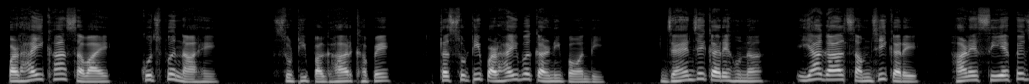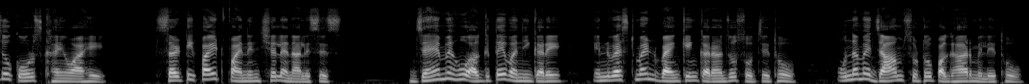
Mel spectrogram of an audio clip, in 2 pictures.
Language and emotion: Sindhi, neutral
